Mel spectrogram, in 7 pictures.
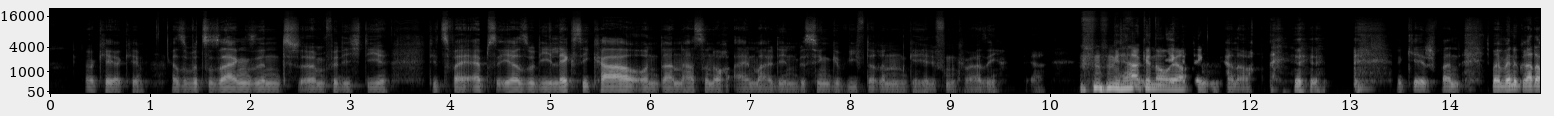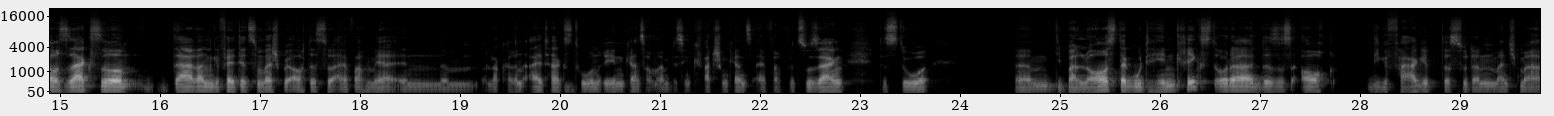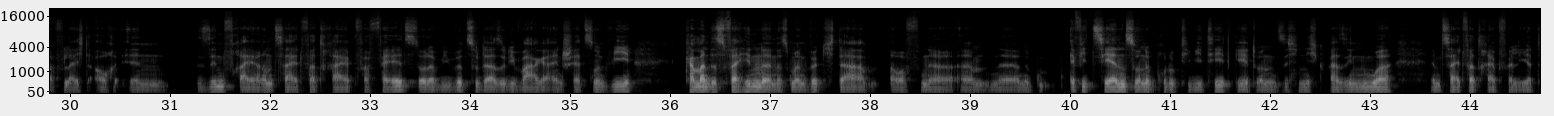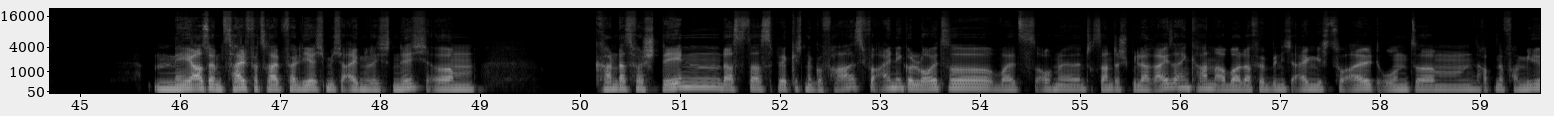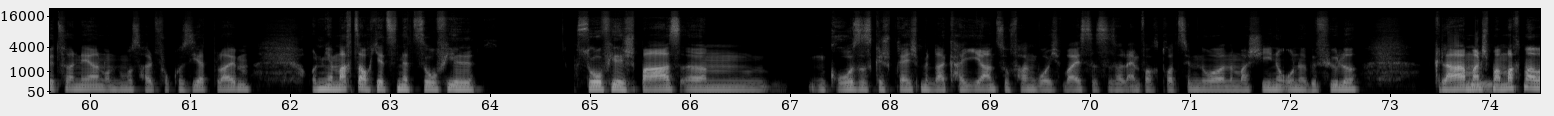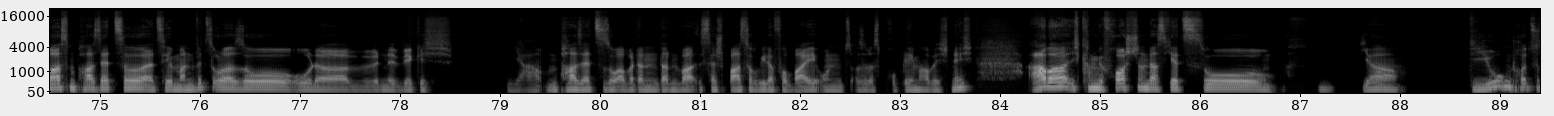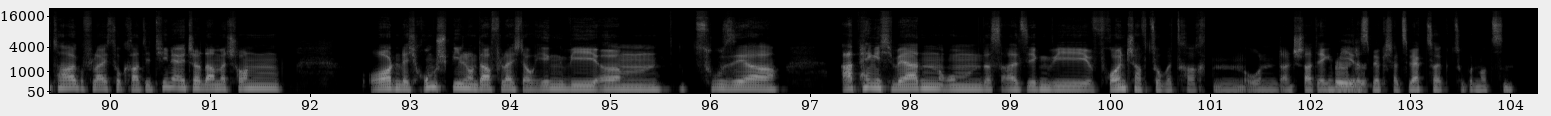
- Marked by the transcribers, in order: chuckle; other noise
- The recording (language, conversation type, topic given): German, podcast, Welche Apps machen dich im Alltag wirklich produktiv?
- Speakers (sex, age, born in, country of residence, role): male, 35-39, Germany, Germany, host; male, 35-39, Germany, Sweden, guest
